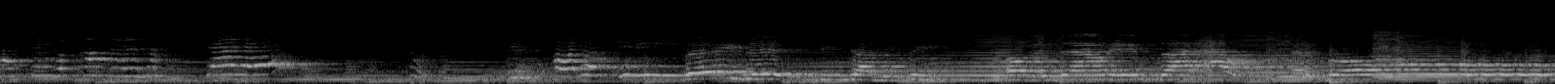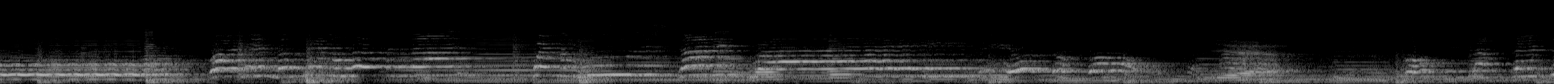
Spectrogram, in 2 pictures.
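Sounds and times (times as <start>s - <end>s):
instrumental accompaniment: 0.0s - 31.0s
woman singing with vibrato: 5.5s - 7.4s, 11.8s - 27.0s.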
